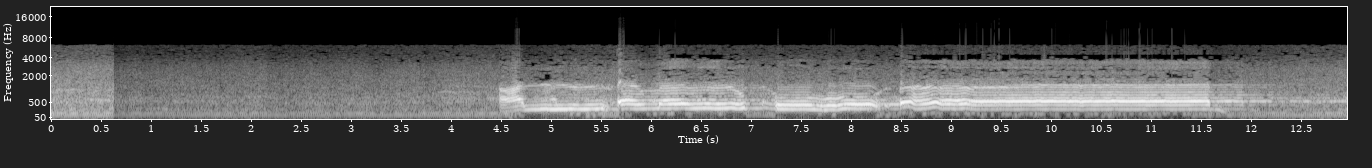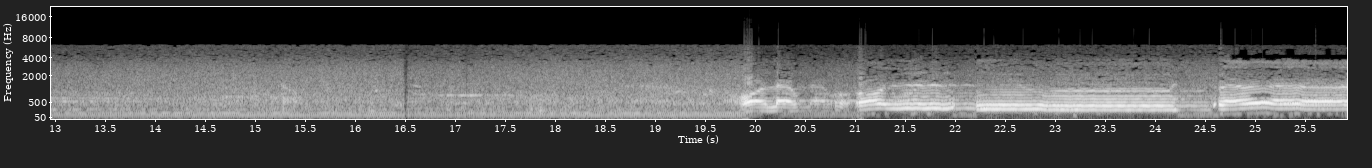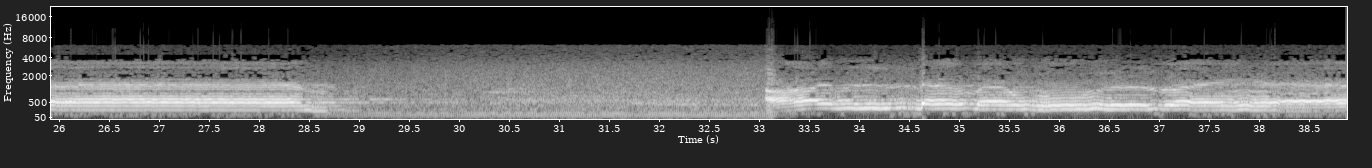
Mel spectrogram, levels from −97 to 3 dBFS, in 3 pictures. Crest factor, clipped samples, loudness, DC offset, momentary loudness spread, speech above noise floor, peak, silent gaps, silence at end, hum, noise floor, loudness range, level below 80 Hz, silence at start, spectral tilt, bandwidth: 10 dB; under 0.1%; -9 LUFS; under 0.1%; 18 LU; 28 dB; 0 dBFS; none; 0 s; none; -37 dBFS; 17 LU; -50 dBFS; 0 s; -8 dB/octave; 6.2 kHz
